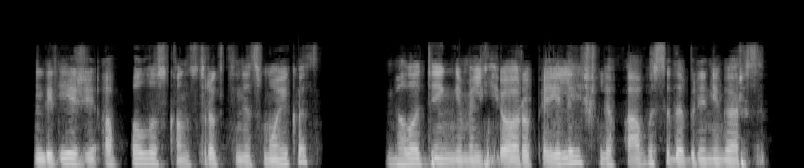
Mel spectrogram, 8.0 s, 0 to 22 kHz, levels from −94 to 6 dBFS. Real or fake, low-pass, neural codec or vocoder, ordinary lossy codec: real; 7.2 kHz; none; AAC, 32 kbps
